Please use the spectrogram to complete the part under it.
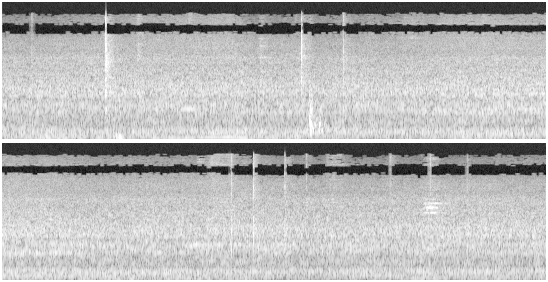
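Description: Fingers click and tap against the plastic edge of a phone.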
